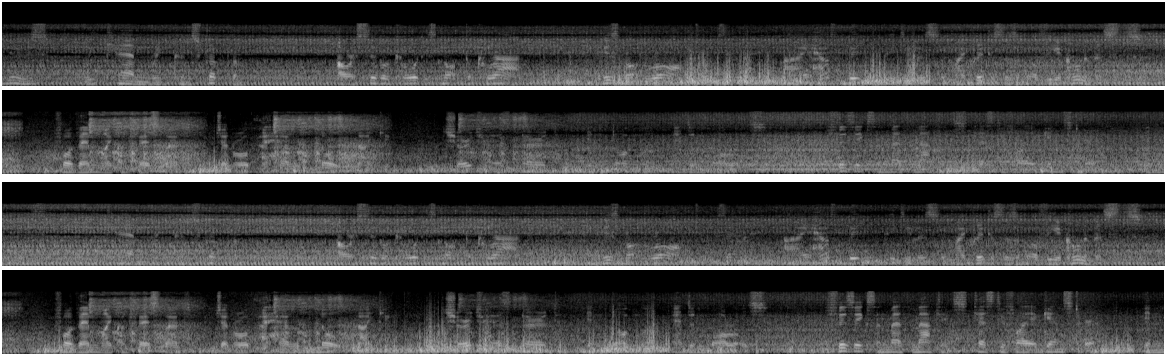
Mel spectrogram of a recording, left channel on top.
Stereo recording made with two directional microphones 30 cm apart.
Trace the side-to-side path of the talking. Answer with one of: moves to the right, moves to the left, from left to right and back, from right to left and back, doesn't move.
moves to the right.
